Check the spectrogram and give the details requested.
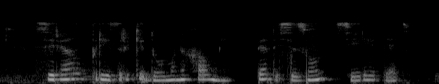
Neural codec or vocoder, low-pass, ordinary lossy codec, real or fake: none; 7.2 kHz; MP3, 32 kbps; real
